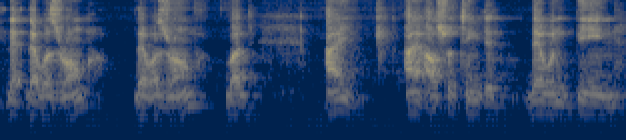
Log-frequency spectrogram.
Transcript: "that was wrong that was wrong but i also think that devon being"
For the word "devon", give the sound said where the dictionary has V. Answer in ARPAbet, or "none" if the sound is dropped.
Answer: W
